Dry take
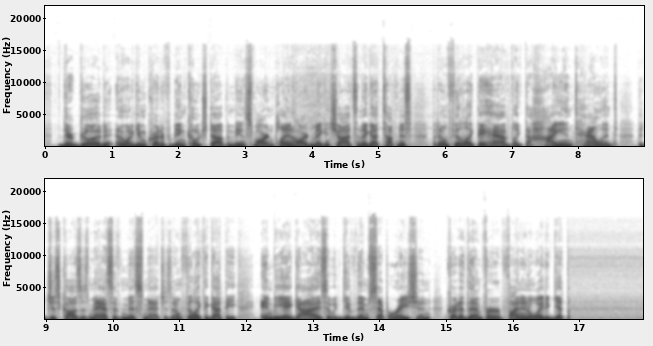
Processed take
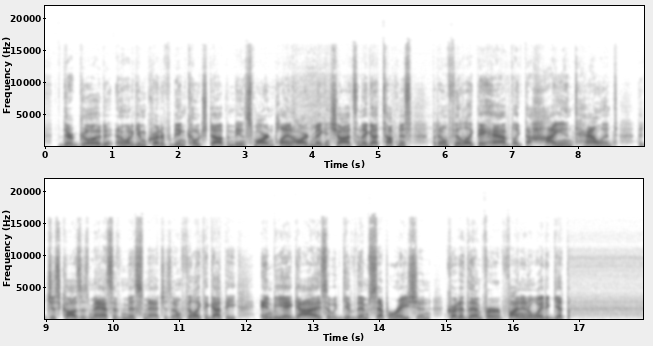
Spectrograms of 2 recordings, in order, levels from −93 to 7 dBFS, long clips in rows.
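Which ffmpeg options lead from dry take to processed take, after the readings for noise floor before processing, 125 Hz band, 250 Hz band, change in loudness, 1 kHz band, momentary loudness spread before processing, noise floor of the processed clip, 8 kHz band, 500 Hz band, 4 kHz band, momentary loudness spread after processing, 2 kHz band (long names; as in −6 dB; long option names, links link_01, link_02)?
−53 dBFS, −35.5 dB, −24.5 dB, −11.5 dB, −7.0 dB, 7 LU, −67 dBFS, −5.5 dB, −13.0 dB, −5.5 dB, 9 LU, −5.5 dB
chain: -af "highpass=770,volume=-5.5dB"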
